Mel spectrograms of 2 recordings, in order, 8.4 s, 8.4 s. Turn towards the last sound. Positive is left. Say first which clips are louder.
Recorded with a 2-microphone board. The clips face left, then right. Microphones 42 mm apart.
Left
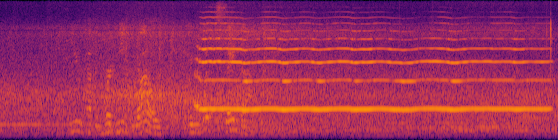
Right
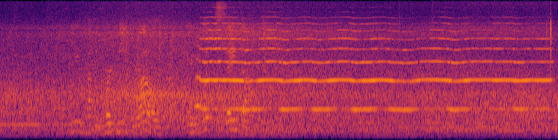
# left 4 dB
turn(degrees=70)  # may be behind; listen again after turning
